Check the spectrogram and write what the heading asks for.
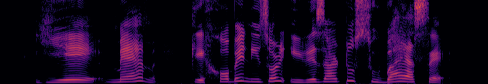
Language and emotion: Assamese, disgusted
